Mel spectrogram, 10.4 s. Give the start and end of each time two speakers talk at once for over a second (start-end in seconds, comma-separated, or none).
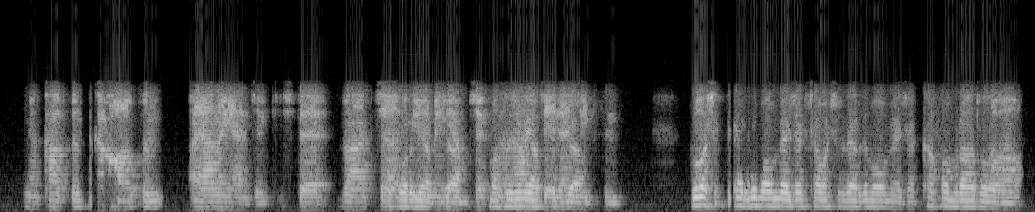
3.8-5.9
